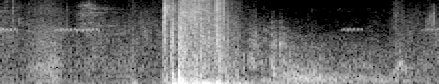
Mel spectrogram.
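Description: A loud blast booms and roars.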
